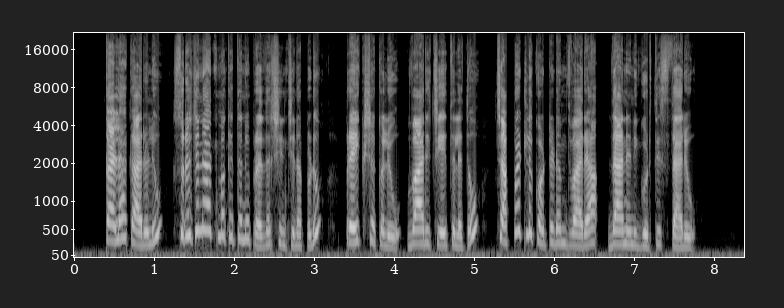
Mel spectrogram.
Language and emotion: Telugu, neutral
